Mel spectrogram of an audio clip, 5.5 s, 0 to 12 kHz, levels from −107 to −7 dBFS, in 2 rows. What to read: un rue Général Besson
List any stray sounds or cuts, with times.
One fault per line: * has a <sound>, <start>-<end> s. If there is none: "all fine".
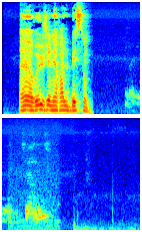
* has a cough, 2.5-4.0 s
